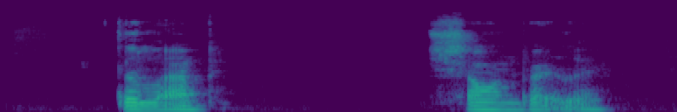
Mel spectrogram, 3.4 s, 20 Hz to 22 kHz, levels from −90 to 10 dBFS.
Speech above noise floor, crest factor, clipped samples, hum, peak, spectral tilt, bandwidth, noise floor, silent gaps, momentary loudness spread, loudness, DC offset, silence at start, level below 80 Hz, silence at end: over 55 dB; 22 dB; under 0.1%; none; -16 dBFS; -5.5 dB/octave; 12 kHz; under -90 dBFS; none; 11 LU; -36 LUFS; under 0.1%; 0.6 s; -74 dBFS; 0.35 s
